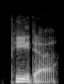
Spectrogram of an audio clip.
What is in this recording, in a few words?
"pita", American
